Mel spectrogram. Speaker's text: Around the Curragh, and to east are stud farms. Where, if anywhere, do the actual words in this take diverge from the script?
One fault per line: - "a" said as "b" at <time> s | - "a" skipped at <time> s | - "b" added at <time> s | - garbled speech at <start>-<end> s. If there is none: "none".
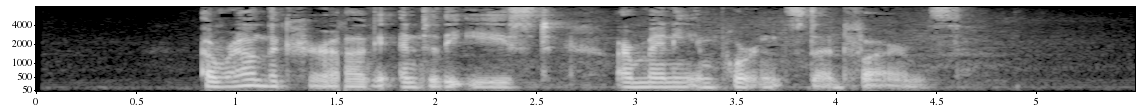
- "the" added at 2.0 s
- "many important" added at 3.0 s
